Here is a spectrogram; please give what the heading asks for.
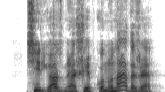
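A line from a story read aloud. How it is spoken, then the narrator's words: Yelling. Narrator (Russian): заорал Фадж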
